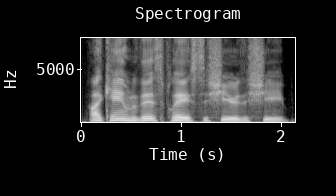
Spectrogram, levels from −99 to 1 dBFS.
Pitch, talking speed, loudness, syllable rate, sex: 140 Hz, 250 wpm, -16 LUFS, 5.1 syllables/s, male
